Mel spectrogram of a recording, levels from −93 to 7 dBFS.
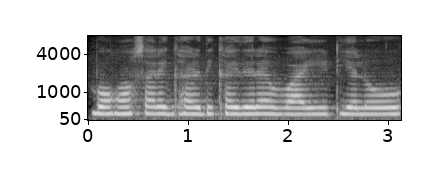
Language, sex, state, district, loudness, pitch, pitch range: Hindi, female, Chhattisgarh, Raipur, -13 LUFS, 235 Hz, 225-235 Hz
